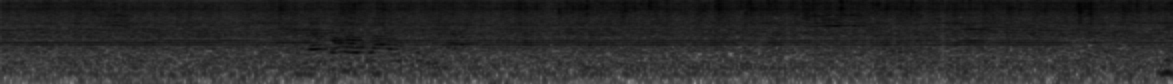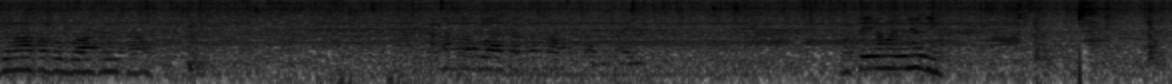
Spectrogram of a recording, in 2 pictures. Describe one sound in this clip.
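An electric hair clipper buzzes steadily close by.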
